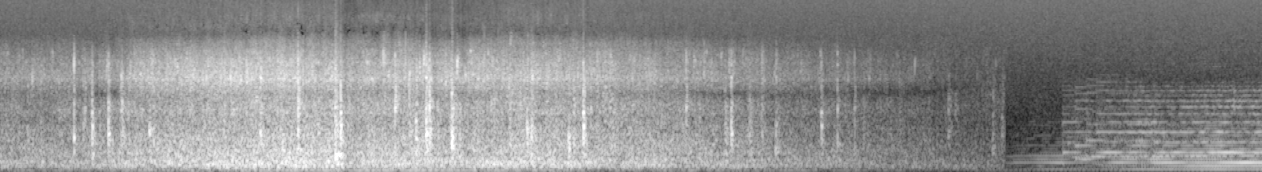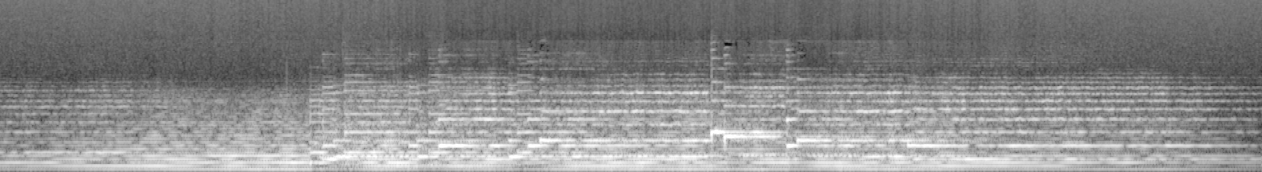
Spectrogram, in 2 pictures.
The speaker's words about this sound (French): On entend le bruit de la pluie, mais lui ne l'entend pas.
